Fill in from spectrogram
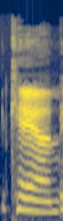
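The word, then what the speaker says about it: Cannes: Because there's like little smaller festivals throughout the country and throughout the world, but there's the I forget how to say it. – Can. – Yeah. Because it looks French. I'm like, can? Con?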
